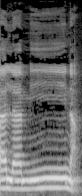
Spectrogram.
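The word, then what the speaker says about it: العالمين: জবর না রব্বিল আলামিনা যদি আমরা এখানে ওয়াক্ফ ধরি তাহলে নুনটা সাকিন হবে আর এখানে আমরা তিন আলিফ টান দেবো এরকম ভাবে রব্বিল আলামিন এরকম অর্থাৎ মেয়ে তে তিন আলিফ টান দিয়ে নুনটাকে সাকিন করবে এটাকে বলা হবে মধ্যে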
